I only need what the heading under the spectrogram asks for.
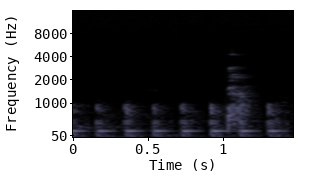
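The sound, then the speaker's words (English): A foot knocks repeatedly against a hard surface as a person's leg shakes, in a fast, steady rhythm, about eight dull, low thuds in quick succession with no talking. “But you knocking, motherfucker. That's my foot.”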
